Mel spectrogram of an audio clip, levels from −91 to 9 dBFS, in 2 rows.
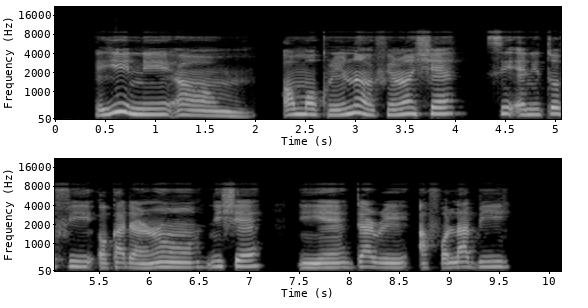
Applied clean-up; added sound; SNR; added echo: neural mask model Resemble Enhance denoiser.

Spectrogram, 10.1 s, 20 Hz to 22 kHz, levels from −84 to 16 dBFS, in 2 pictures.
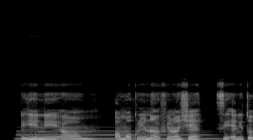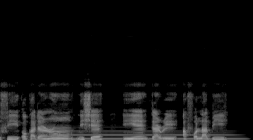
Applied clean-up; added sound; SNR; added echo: none; Wind instrument, woodwind instrument; 17 dB; none.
